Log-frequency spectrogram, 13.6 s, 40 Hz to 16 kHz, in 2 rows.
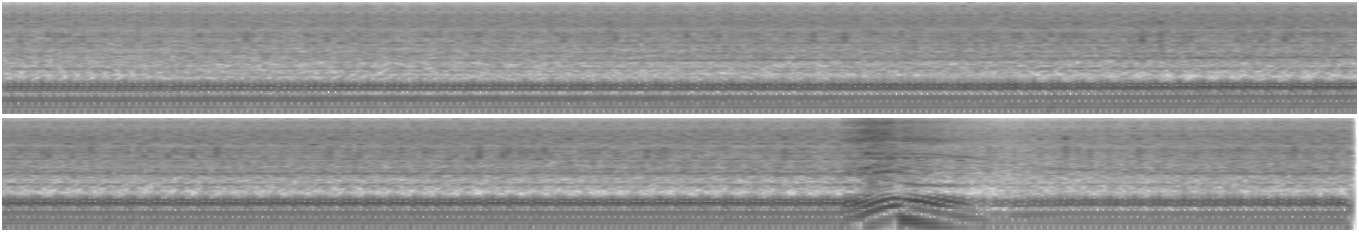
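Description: VW Rabbit 1.6-litre four-cylinder turbodiesel idling steadily while its injection pump's idle speed screw is turned back. About eleven seconds in, the engine briefly revs up and drops back to idle.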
